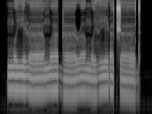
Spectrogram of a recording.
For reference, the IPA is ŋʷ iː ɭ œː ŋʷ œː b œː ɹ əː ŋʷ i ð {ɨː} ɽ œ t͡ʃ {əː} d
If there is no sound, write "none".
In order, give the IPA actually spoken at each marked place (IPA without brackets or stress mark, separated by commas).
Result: iː, œː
